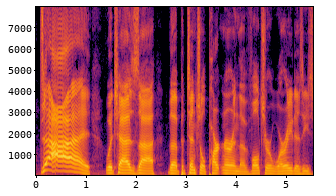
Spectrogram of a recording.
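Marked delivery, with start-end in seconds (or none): 0.1-1.1 loud, high drawn-out die; retold yell. Lupex finishing off Death's Head, loud long mock shout. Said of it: "and yell".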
